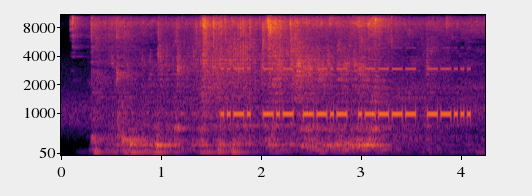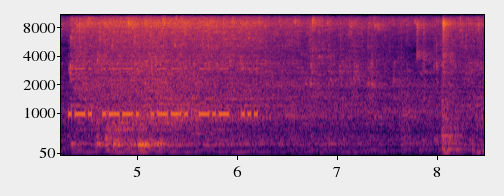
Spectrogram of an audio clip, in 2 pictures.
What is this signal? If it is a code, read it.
Morse code, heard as a keyed tone, hand-sent with a paddle, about 37 wpm, 980 Hz, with radio static and the noise of a restroom. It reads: FKQ17 RPPKS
